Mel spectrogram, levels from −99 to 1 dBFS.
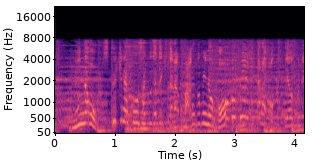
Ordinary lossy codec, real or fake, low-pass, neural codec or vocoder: none; fake; none; codec, 16 kHz, 16 kbps, FreqCodec, larger model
